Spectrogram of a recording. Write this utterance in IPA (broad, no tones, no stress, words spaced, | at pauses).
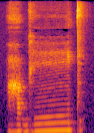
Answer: ɦʌɡʱiːtʲ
